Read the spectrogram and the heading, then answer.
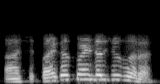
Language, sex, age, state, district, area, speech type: Kashmiri, male, 18-30, Jammu and Kashmir, Kulgam, rural, conversation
